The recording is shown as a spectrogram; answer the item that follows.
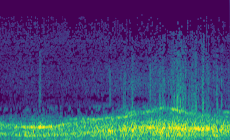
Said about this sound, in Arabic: أحيانا تعصف الرياح بالرمال فتتحول إلى عواصف رملية قاسية تعصف بالصحراء.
